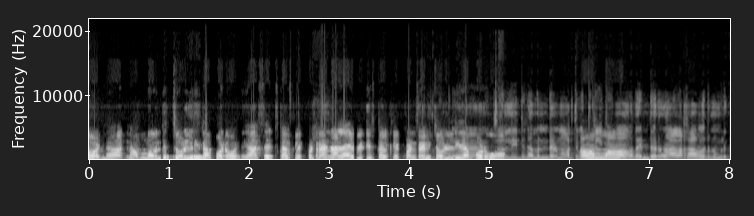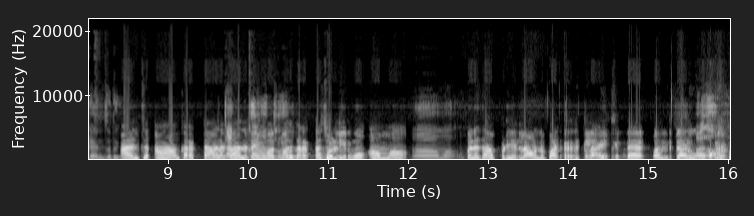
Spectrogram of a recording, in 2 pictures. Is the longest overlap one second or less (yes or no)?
yes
